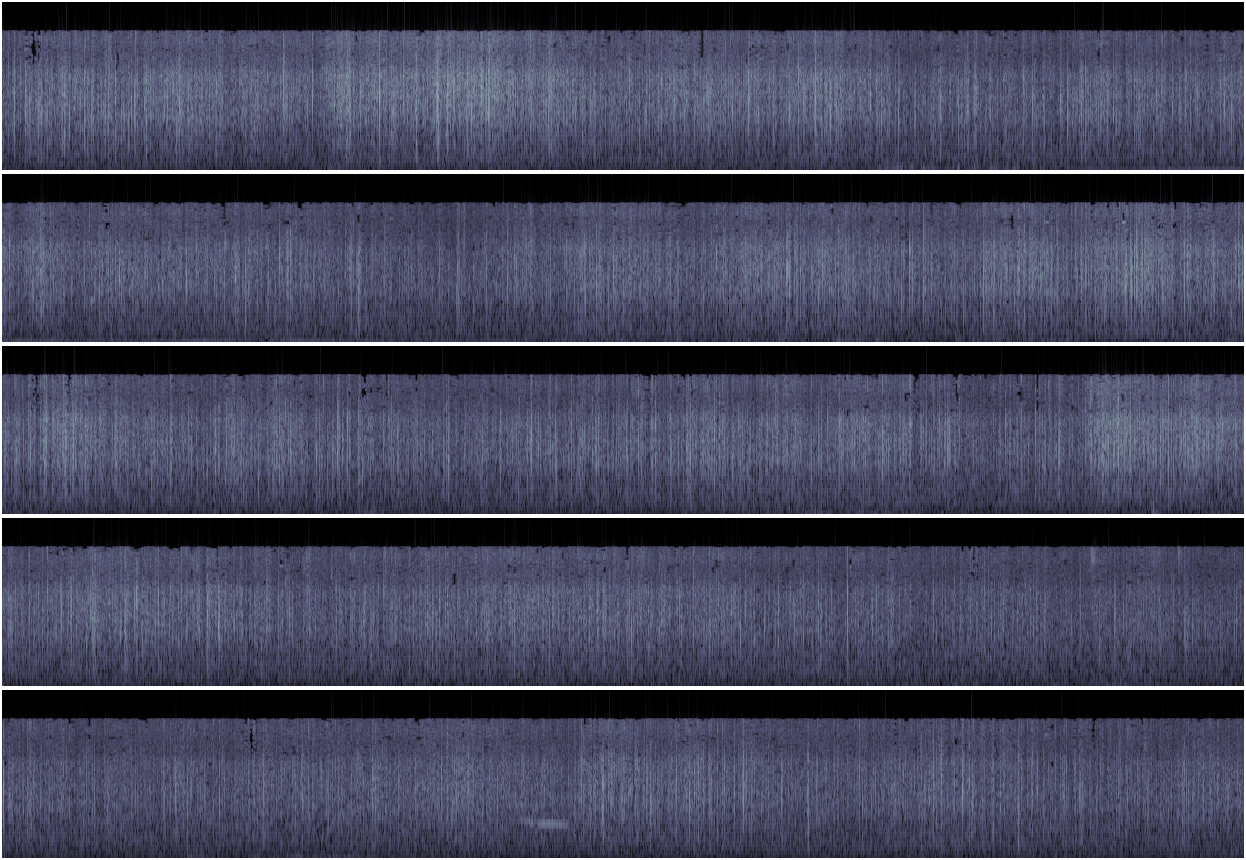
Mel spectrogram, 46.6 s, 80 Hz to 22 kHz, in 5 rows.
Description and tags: raindrops.umbrella
binaural recording of thin rain falling on my umbrella. Soundman OKM mics > iRiverH120(Rockbox) /lluvia fina cayendo sobre mi paraguas. Binaural.
binaural, rain, umbrella, water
